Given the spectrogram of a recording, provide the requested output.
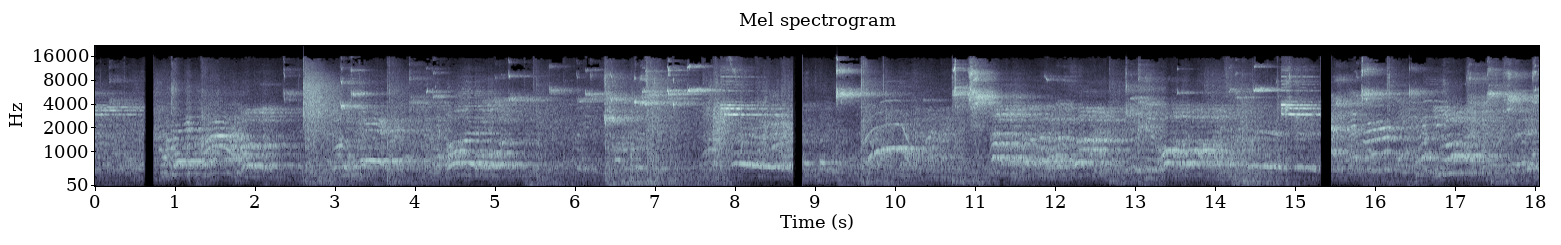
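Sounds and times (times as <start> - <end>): people shouting and calling: 9.6 - 18.0.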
